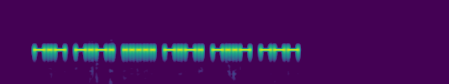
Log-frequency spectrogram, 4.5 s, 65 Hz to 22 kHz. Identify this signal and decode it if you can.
Morse code, heard as a keyed tone, about 34 wpm, 700 Hz. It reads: KC5CXO
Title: USA Call Signs - 6 Characters - Repeated 2x - 35wpm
